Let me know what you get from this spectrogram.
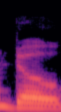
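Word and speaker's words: dough: Ingat aja mainan anak-anak dulu kalian kecil. Play do kayak adonan tuh bacanya do. Gh-nya silent.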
